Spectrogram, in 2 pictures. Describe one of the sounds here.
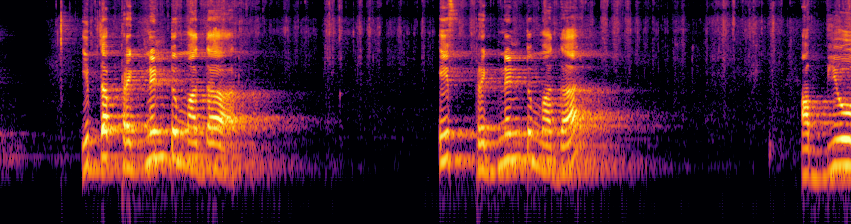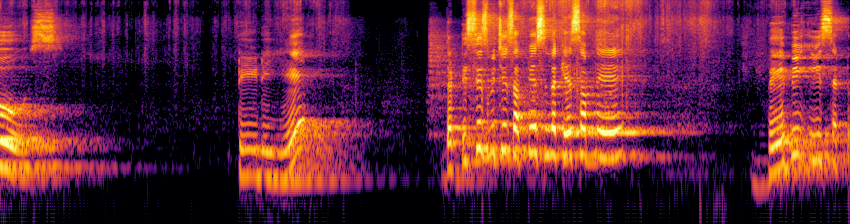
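A man lectures loudly in bursts, with echo in a bare room.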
